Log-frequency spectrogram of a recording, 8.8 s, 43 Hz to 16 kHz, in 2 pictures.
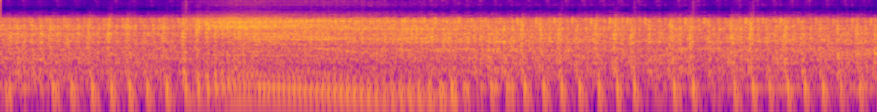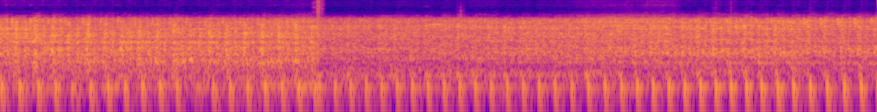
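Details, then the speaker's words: Bajaj Pulsar NS160 idling, compared with another NS160 owner suspected had a heavy sound: even regular thumping beat, no knocks or irregular clatter; both sound the same, the rumble judged normal phone-recording character. "अगर इस हिसाब से देखने जाऊ ना तो दोनों तरफ दोनों आवाजें सेम टू सेम ही लग रही है जो गड़ गड़ गड़ गड़ की बज रही है वो मतलब फोन रिकॉर्ड कर रहा है इस चीज को"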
